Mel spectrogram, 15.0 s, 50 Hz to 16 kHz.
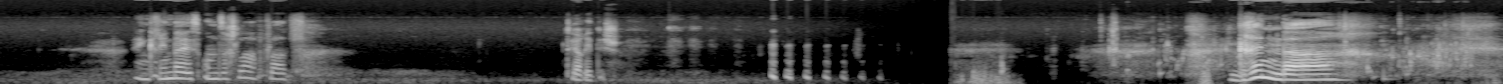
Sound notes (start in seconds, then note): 7.6 laughing; 13.0 paddling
